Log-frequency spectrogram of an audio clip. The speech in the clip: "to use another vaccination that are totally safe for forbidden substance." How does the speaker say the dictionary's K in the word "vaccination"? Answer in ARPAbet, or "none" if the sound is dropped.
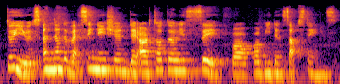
K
